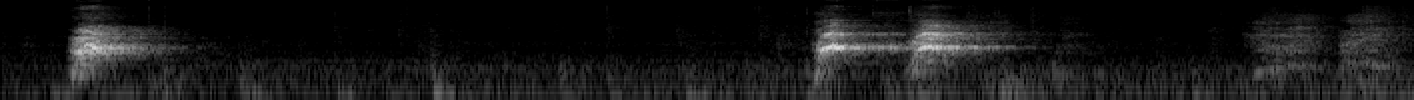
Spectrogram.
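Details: Playful barking from a female sheprador sharing the house with two other dogs: one loud single bark, a long pause, then a quick double bark and two softer, breathier yaps at the end.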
